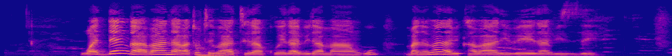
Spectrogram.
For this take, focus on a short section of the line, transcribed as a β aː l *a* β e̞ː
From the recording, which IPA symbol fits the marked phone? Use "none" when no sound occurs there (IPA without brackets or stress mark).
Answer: i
